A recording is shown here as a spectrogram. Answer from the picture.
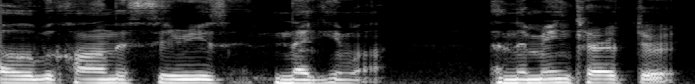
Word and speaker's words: Negi: and the main character Negi, even though it sounds so weird to me. I'm sure I'll still slip up every now and then, because I've been using the soft G pronunciation for 15 years now, but I promise to make an effort.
